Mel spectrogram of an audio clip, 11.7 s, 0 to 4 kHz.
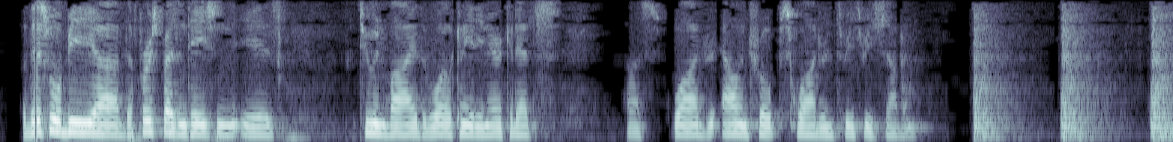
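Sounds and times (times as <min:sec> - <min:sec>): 
speech: 0:00.2 - 0:02.9, 0:03.6 - 0:05.6, 0:06.3 - 0:09.3
heavy knocks on a council chambers door: 0:09.8 - 0:11.7.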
